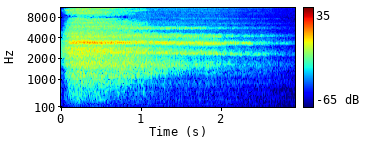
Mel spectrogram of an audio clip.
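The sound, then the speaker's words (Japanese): One long, airy breath from a guided deep-breathing exercise rushes out loudly at first, then fades steadily over about three seconds, with no talking. “吸ってください。吐いてください。”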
